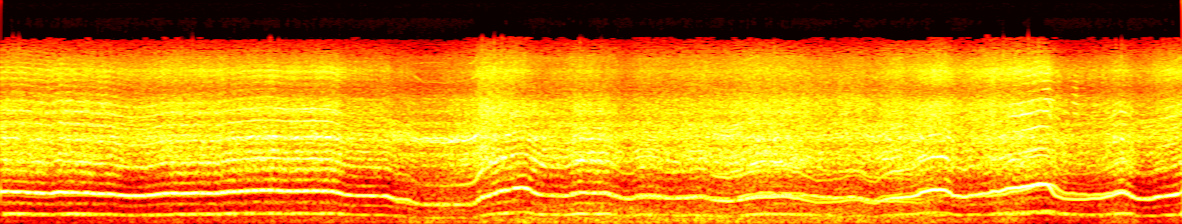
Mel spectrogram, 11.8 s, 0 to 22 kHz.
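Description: Racing quadcopter's four Racerstar 2205 brushless motors spinning DAL 5045 three-blade props, a loud steady whine whose pitch follows the throttle. It dips sharply about four seconds in, then rises and falls repeatedly.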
